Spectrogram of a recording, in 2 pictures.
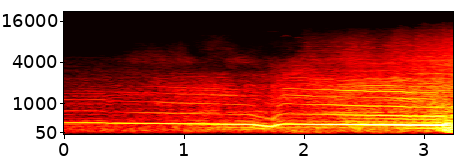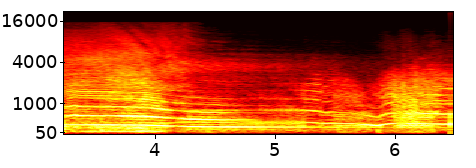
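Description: Race motorcycle engines at high revs, growing louder as the bikes approach. The pitch dips briefly near two seconds in and again near the end as the riders change gear.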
